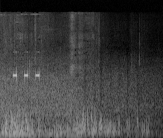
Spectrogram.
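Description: Low rumbling vehicle noise that fades toward the end, with three quick high beeps near the start.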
